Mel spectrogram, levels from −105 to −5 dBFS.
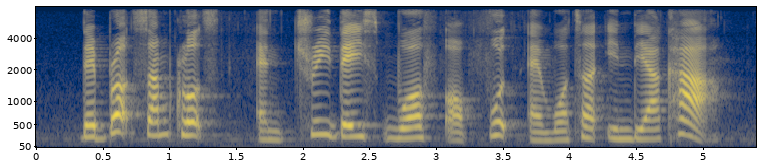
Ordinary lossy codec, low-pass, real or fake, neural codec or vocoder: none; 7.2 kHz; real; none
